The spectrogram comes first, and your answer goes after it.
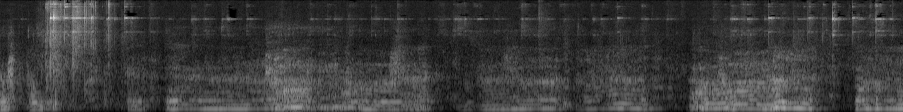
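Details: Rottweiler growling while playing tug of war indoors: long, low harmonic growls held for a second or more, several in a row with short breaks, plus scuffling and some faint voices.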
